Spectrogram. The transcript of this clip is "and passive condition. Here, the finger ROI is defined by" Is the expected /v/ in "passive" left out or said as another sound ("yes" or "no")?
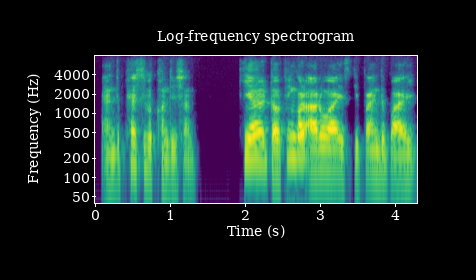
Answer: yes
